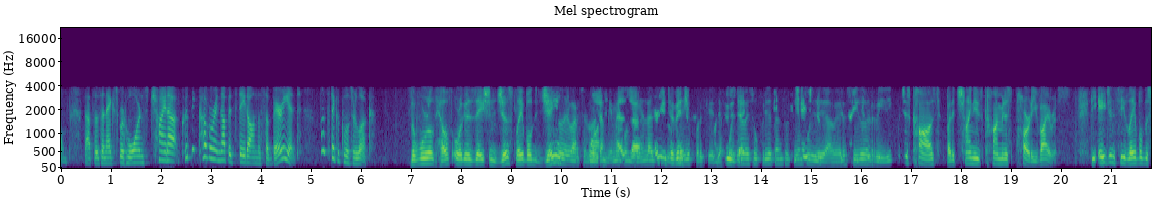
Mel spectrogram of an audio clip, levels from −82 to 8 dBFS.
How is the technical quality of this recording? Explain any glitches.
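The recording has clear trouble in its middle stretch, where the speech keeps getting pushed down. It's a phone-band recording, with nothing above about 3.8 kHz, which fits G.711 A-law coding on a normal line.

The fault is speech suppressed in double talk, from 9.96 to 12.19 s, 12.45 to 13.79 s, 14.03 to 16.39 s and 16.72 to 16.9 s. The voice sinks by roughly 30 to 35 dB and breaks into pieces. This is likely an echo canceller mistaking the talker for loudspeaker echo while both sides spoke, and muting it.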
